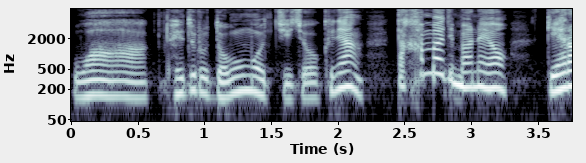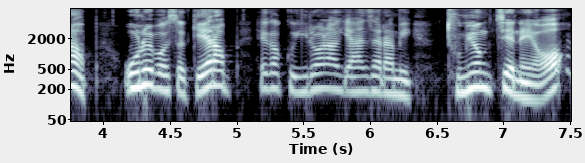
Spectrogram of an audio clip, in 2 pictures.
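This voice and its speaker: A woman teaching English through Bible reading, who explains step by step, asks the viewer questions and reads English phrases slowly before explaining them. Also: on the low side, lively intonation, darkish tone, no echo, studio quality. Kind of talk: explanatory lesson.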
